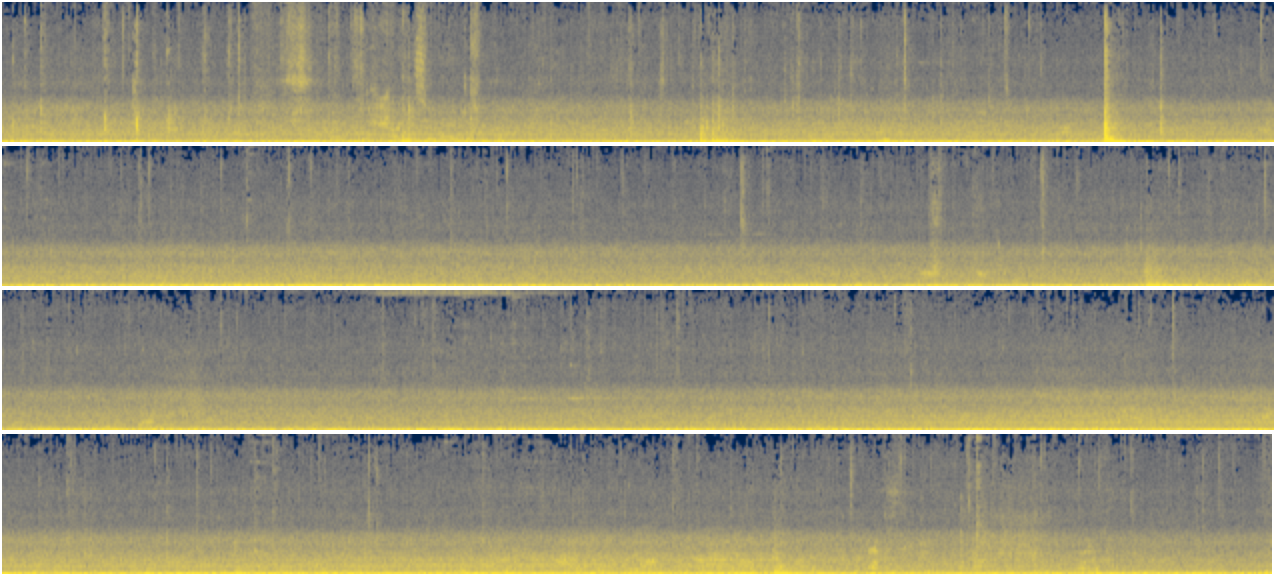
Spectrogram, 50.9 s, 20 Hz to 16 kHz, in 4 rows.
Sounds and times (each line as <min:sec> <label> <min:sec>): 0:00.0 rain 0:50.8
